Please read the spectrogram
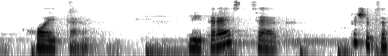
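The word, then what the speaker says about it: heute: Буквосполучення EU дає нам звук Ой. Ной, Хойте.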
